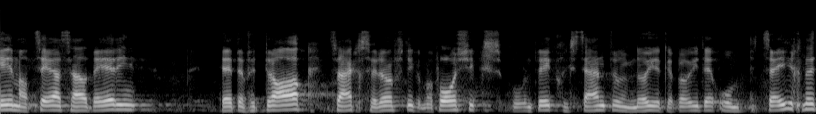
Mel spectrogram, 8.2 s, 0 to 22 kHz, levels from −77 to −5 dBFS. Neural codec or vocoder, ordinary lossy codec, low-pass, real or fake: codec, 16 kHz, 2 kbps, FreqCodec, larger model; none; 7.2 kHz; fake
